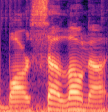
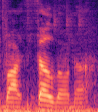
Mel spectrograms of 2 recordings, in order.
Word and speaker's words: Barcelona: Also, Barcelona is Barcelona.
